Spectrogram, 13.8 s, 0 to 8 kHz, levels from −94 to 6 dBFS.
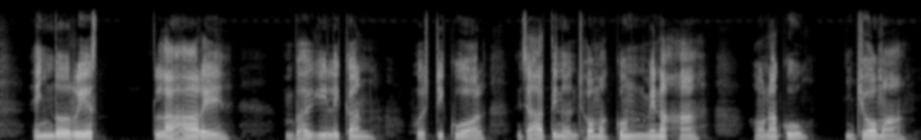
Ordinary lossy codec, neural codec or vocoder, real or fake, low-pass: none; none; real; 7.2 kHz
